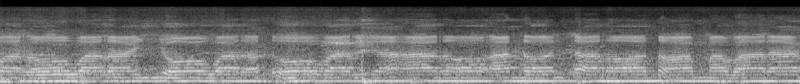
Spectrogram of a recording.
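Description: Buddhist monks chanting Pali verses together, held on a steady low reciting tone with the melody of the voices rising and falling above it.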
